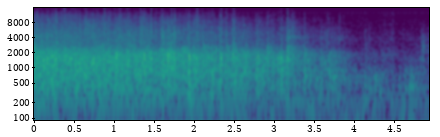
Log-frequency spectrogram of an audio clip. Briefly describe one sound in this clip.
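An audience applauds in a large hall, then the applause fades away.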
